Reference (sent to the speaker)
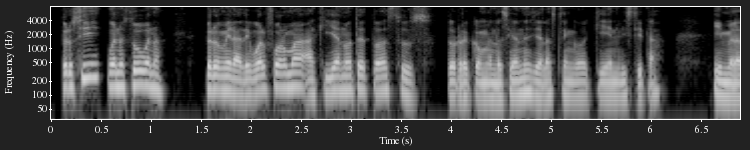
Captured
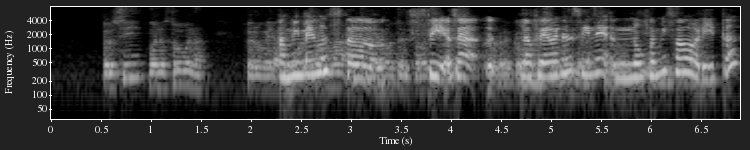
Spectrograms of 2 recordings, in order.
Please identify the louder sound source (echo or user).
user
